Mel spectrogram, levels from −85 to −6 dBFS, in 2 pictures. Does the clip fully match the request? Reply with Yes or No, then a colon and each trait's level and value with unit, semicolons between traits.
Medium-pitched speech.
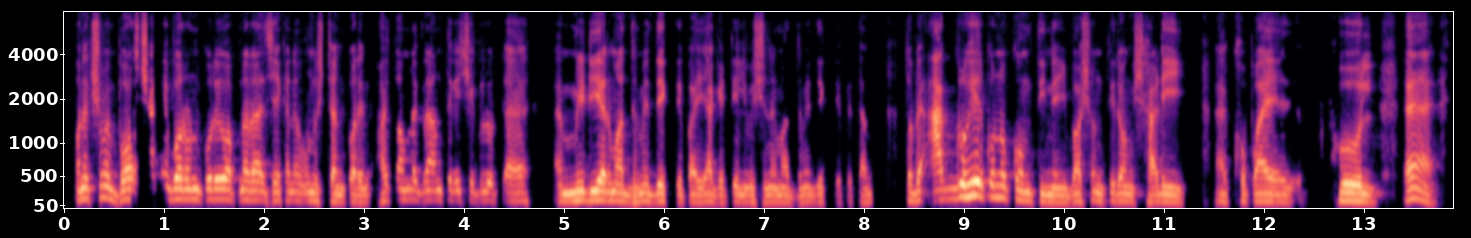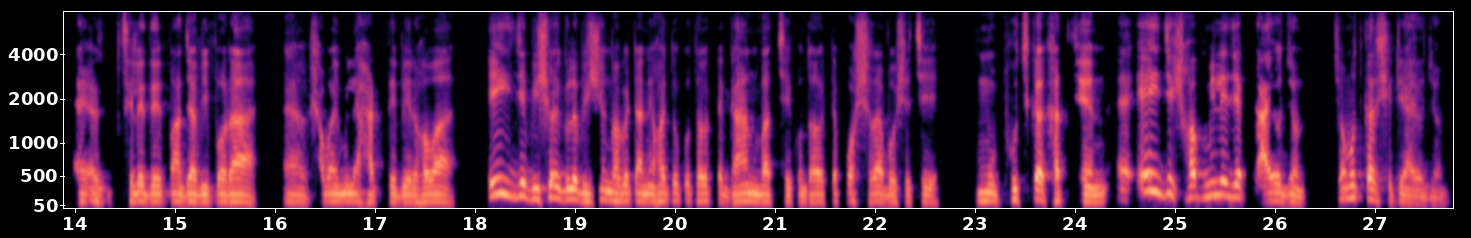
No: low, 120 Hz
